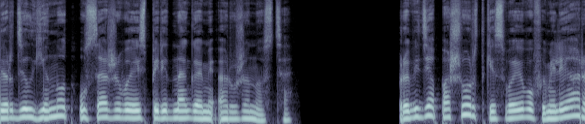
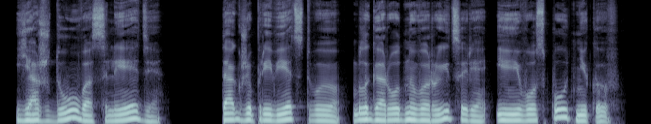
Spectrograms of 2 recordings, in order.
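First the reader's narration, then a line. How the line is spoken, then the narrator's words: Sepulchral announcement from above. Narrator (Russian): за могильным голосом возвестили сверху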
